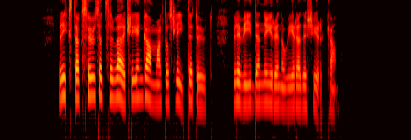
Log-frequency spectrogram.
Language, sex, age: Swedish, female, 52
